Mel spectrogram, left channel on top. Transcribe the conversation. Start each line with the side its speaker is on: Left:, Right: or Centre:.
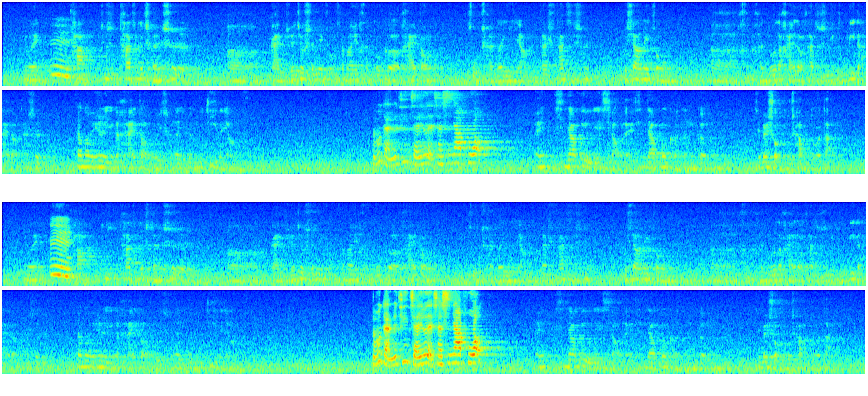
Left: 因为它就是它这个城市，
Right: 嗯，
Left: 呃，感觉就是那种相当于很多个海岛组成的一样，但是它其实不像那种，呃，很很多的海岛，它只是一个独立的海岛，它是相当于是一个海岛围成的一个陆地的样子。
Right: 怎么感觉听起来有点像新加坡？
Left: 哎，新加坡有点小嘞，新加坡可能跟这边首都差不多大。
